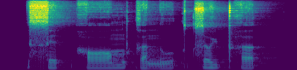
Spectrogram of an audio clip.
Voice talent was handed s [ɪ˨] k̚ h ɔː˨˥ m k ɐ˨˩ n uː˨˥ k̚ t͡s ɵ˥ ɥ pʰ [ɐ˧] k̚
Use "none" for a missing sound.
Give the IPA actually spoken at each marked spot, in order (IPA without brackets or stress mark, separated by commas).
ɪ˨, ɐ˧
